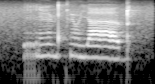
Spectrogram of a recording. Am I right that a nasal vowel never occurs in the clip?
no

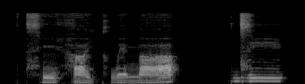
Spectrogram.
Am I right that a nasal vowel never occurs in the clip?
no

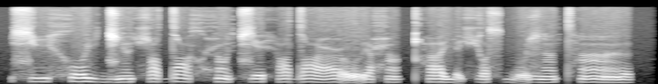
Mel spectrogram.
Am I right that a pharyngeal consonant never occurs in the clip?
no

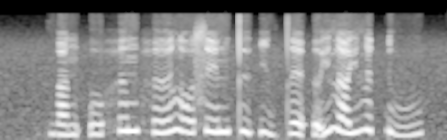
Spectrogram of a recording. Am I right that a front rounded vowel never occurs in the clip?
yes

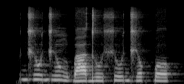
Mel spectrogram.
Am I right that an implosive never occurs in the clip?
yes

